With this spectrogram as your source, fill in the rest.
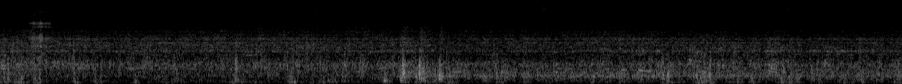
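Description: An intercity train runs from Jeur to Solapur, its steady rumble and faint clickety-clack on the rails heard from inside, with a few brief louder knocks midway and no talk.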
